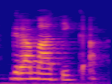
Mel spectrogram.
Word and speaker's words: gramática: And the last example is gramática. So the one syllable before the antepenultimate one is the stressed one, so it has the accent mark.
